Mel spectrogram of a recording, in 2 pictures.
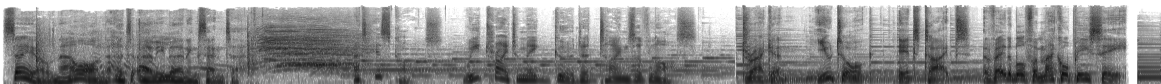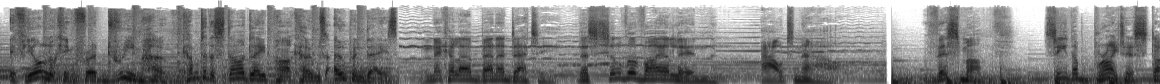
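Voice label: UK English Commercial; GoLocalise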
